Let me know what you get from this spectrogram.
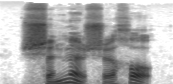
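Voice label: "shénme shíhou", Chinese; Cours de Chinois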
